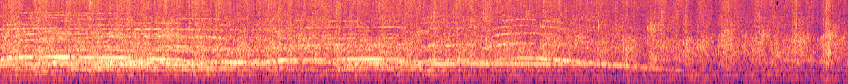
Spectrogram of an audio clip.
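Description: Audience applause and cheering at a live storytelling show, dense sustained clapping with drawn-out whoops over it, easing off slightly toward the end.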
